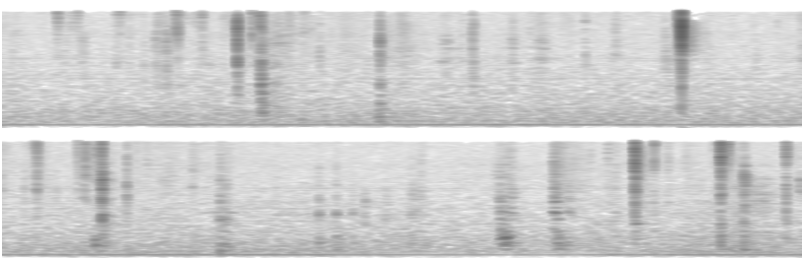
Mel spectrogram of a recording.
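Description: Cardstock being handled and pressed down by hand: scattered light clicks and taps, the sharpest about three and a half seconds in, over a faint steady hum.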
